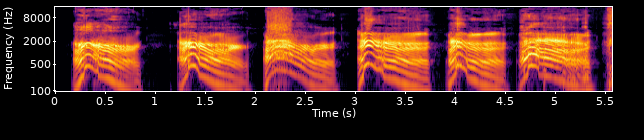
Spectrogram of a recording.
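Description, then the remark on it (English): A woman imitates a noise she claims was Bigfoot, sounding like a dog in distress, with six loud, strained howling wails in quick succession, each rising then falling in pitch, separated by short pauses. “She is describing a noise that to me, and then she starts to make the noise, right?”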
